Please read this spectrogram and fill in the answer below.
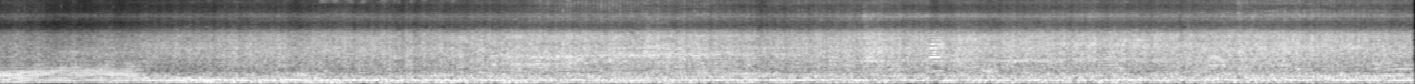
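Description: Busy street traffic: a stream of scooters and small motorcycles with some cars and a truck moving past at low speed, their engines making a steady, continuous drone.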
